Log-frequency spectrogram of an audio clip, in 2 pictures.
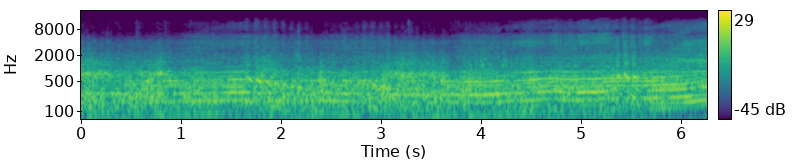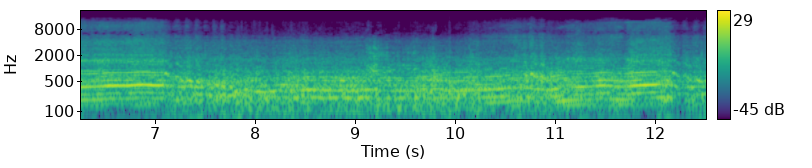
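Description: Nissan RB26 straight-six with a single T04Z turbo, heard from inside the car's cabin while racing on track. Its note climbs in pitch under acceleration, falls sharply about seven seconds in, then climbs again and falls once more near the end.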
